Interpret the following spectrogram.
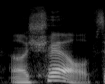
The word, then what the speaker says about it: shelves: 그리고 L 앞에 모음이 있으면 제가 살짝 넣으라 그랬죠. 읽을 때 shelves 이렇게 발음돼요.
